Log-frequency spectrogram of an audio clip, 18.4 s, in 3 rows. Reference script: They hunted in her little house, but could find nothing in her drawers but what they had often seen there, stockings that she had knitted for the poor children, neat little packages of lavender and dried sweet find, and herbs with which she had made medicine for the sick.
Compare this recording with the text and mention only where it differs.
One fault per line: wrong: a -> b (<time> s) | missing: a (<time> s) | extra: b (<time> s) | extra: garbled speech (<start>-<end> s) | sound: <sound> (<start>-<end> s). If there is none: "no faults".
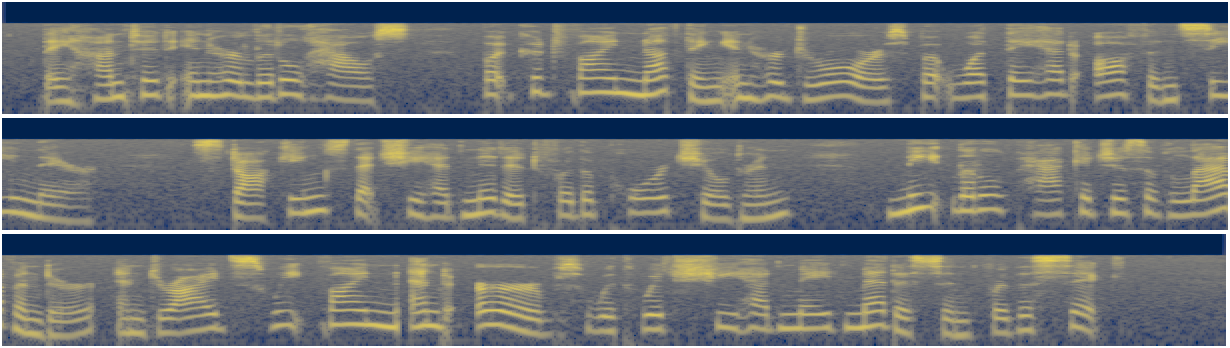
no faults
